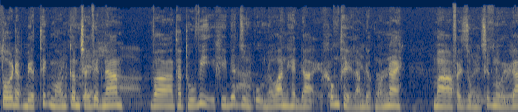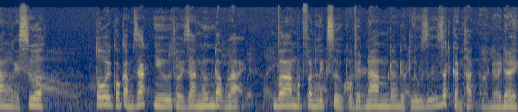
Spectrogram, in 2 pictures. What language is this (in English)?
Vietnamese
